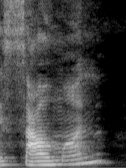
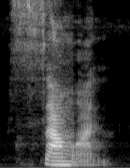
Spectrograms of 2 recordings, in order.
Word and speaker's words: salmon: Now, a lot of people will say salmon, but because there's an L, but the L is actually silent. So it's pronounced salmon.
